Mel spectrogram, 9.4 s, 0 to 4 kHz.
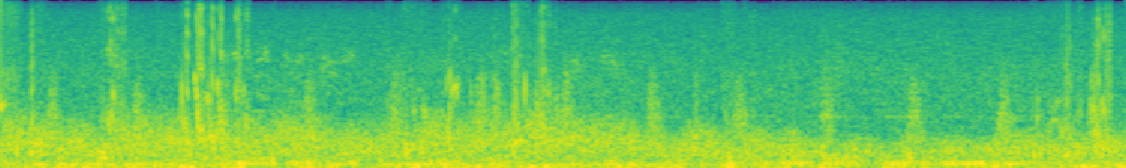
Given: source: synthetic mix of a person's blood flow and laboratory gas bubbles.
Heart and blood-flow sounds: Doppler ultrasound of blood flow; subclavian vein
0.00-0.18 s: bubbles
0.22-0.39 s: bubbles
0.78-1.08 s: bubbles
1.29-1.35 s: bubbles
1.48-1.90 s: bubbles
1.94-2.09 s: bubbles
3.21-3.26 s: bubbles
3.34-3.57 s: bubbles
3.67-3.84 s: bubbles
3.91-4.20 s: bubbles
4.22-4.65 s: bubbles
6.01-6.12 s: bubbles
6.18-6.33 s: bubbles
6.58-6.64 s: bubbles
6.76-6.94 s: bubbles
8.59-9.03 s: bubbles
9.06-9.31 s: bubbles
From the record:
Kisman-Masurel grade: 232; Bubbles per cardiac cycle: several, 3 to 8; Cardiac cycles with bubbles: 50 to 99%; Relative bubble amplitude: moderate (0.250 to 0.450); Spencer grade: 3 (all of the cardiac periods contain showers or single bubble signals, but not dominating or overriding the cardiac motion signals); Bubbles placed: anywhere in the cardiac cycle

